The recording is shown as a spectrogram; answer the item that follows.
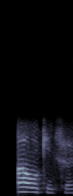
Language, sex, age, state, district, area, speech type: Tamil, female, 18-30, Tamil Nadu, Erode, rural, conversation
